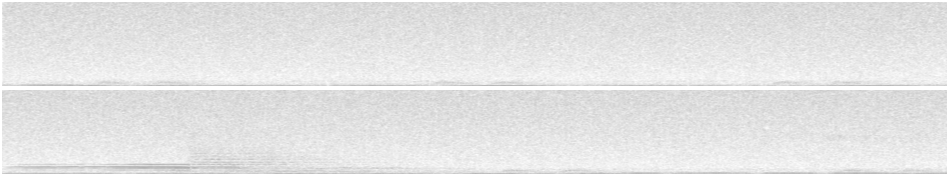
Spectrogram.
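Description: A car engine idles steadily.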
